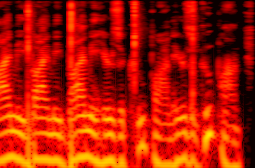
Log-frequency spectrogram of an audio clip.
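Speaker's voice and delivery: ordinary delivery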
